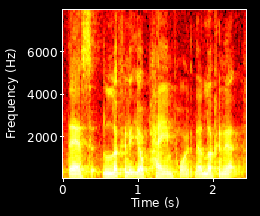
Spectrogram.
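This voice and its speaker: A man's voice: mid-range voice, fairly quick, vocal fry. Chatty man co-hosting a fitness podcast. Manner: talkative, relaxed, swears casually. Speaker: podcast co-host, fitness trainer. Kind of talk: casual podcast chat.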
